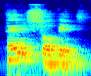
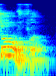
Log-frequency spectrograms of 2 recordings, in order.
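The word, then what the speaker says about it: סוף: சோபித். இப்ப எப்படி வாசிக்கணும்? சூஃப். சூப் இல்ல, சூஃப். எஃப் சூஃப். எஸ் ஓ எஃப் சூஃப் என்றுதான் வாசிக்க வேண்டும். தமிழ் என்றால் சூஃப். இப்படித்தான் இதை ப்ரொனன்சியேஷன் உச்சரிக்க வேண்டும்.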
